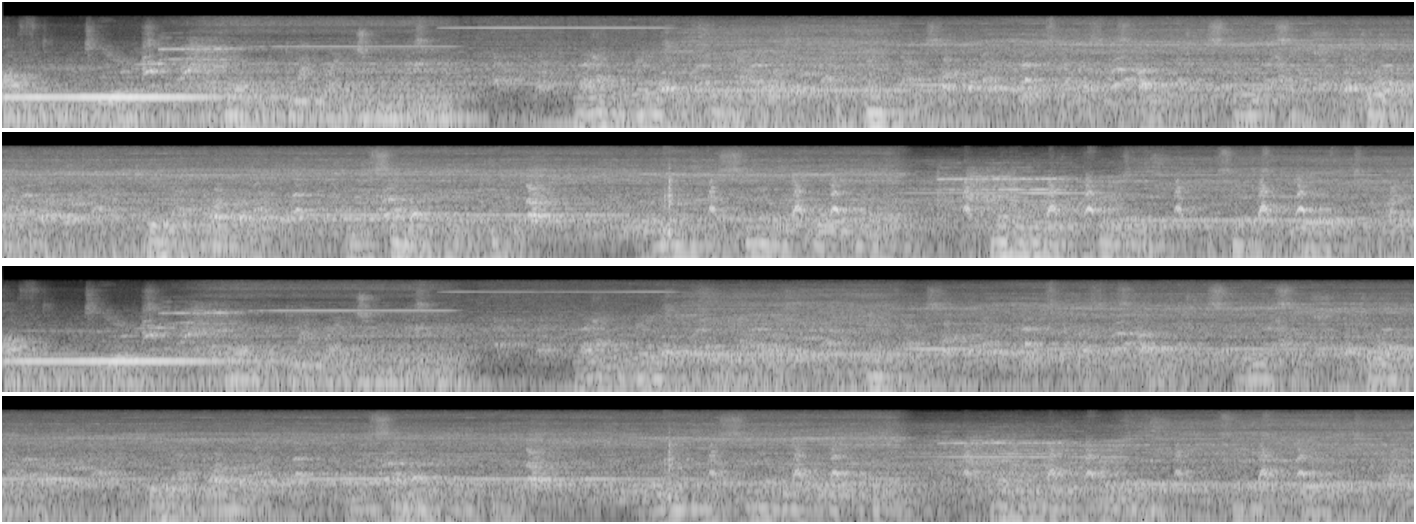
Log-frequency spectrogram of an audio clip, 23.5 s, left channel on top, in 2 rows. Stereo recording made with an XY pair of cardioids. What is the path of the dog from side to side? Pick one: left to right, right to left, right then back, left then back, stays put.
stays put.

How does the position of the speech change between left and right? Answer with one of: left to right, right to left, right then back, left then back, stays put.
stays put.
